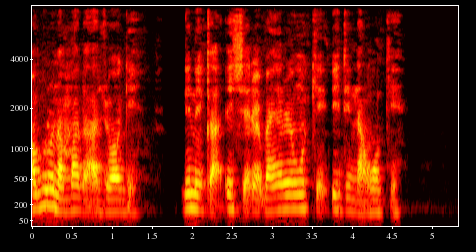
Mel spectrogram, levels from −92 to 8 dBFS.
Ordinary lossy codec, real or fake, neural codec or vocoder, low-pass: none; fake; codec, 16 kHz, 8 kbps, FreqCodec, larger model; none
